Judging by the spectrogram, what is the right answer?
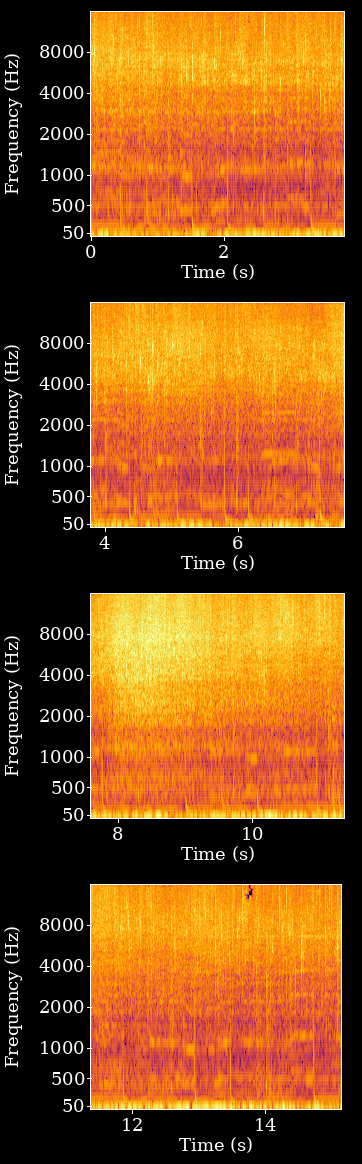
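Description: Diced onions and scotch bonnet peppers sizzling in hot olive oil in a pot as they are stirred with a silicone spatula. The sizzle swells about eight seconds in. Background music with a steady beat plays underneath.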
